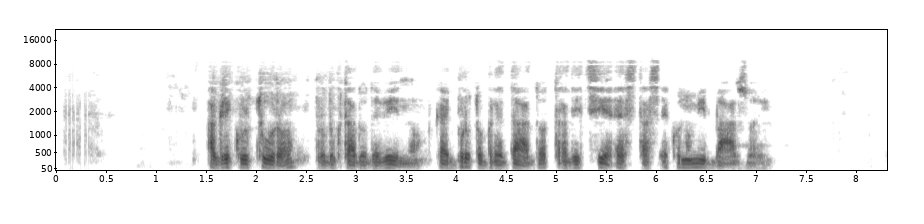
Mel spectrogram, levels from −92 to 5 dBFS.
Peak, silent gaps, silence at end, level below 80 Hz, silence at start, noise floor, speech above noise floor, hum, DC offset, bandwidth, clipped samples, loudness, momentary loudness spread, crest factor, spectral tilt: -8 dBFS; none; 1.2 s; -66 dBFS; 1.5 s; -74 dBFS; 44 dB; none; under 0.1%; 9.4 kHz; under 0.1%; -30 LUFS; 8 LU; 22 dB; -5 dB/octave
